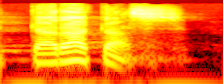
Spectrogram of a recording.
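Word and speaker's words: Caracas: walk through karakas Venezuela can you all say karakas very good I love it here because you guys can roll your RS and stuff so in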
